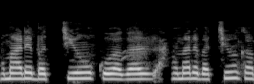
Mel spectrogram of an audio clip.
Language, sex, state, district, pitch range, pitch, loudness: Hindi, female, Bihar, Kishanganj, 245-270 Hz, 260 Hz, -17 LUFS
